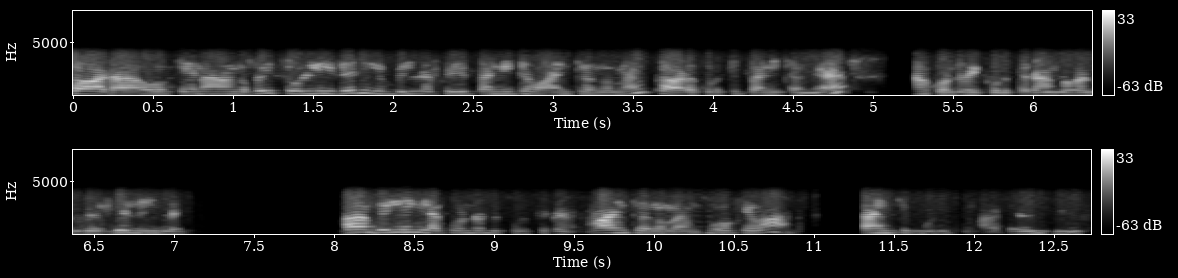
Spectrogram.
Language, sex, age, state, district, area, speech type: Tamil, female, 45-60, Tamil Nadu, Chennai, urban, conversation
